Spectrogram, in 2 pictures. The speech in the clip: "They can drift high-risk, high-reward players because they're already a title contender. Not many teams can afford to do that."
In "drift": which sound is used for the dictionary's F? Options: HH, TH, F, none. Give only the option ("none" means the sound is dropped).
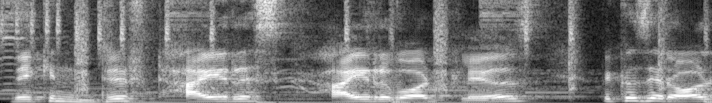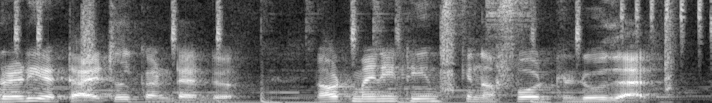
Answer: F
